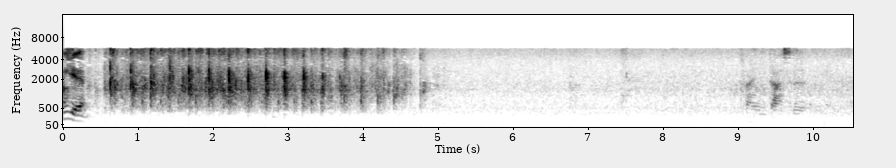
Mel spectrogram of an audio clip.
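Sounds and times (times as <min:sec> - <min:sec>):
speech: 0:00.0 - 0:00.5
audience applause: 0:00.5 - 0:05.0.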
